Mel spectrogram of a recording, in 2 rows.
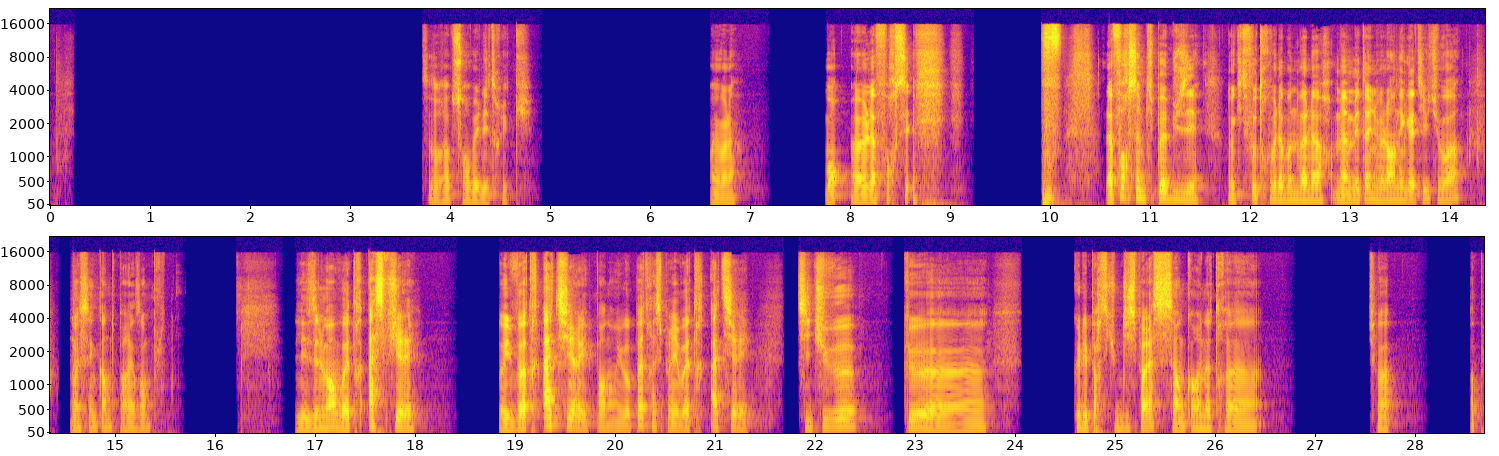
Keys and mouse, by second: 1.7-5.0 drag, 5.8-10.5 drag, 12.8-14.8 drag, 15.5 click, 17.9 drag, 18.5-24.1 drag, 24.9-28.6 drag.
